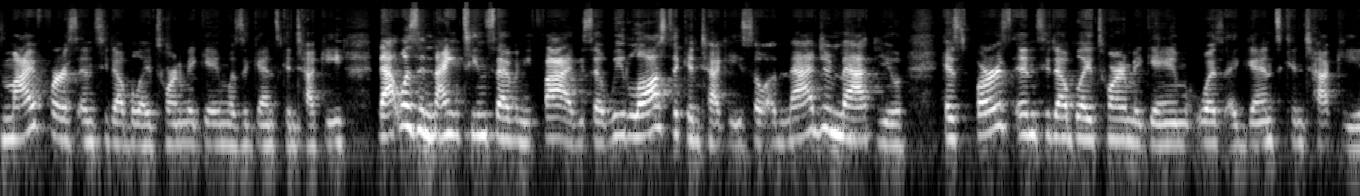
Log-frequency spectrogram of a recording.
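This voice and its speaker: A woman's voice: medium pitch, bright, forceful tone. A woman hosting a sports talk radio show, asking an interview guest questions with enthusiasm.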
